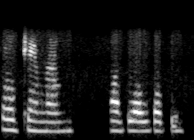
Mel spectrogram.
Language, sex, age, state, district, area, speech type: Tamil, female, 18-30, Tamil Nadu, Madurai, urban, conversation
